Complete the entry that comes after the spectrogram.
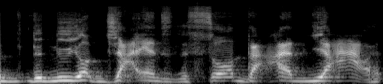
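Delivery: loud, hammed-up German accent; Arnold, German accent. Shown as a demonstration. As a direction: put on a booming bad German accent. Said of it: "I can do a German accent. I can do, uh, Arnold".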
